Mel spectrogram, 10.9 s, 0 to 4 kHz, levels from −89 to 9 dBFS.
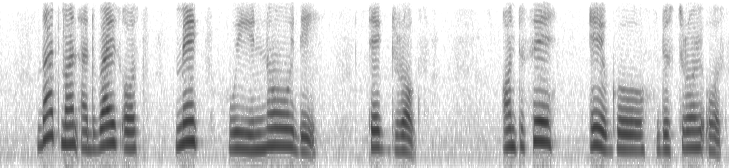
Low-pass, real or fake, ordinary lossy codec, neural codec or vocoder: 3.6 kHz; real; Opus, 16 kbps; none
